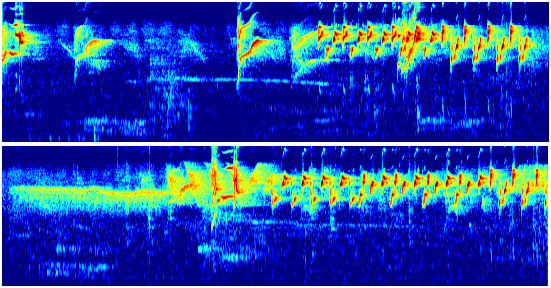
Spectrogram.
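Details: Female European goldfinch chattering, said to push the male to mate and to draw his attention so he starts singing: rapid, tinkling high twitters in liquid bursts, thin buzzy notes between phrases and a few sharp clicks.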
